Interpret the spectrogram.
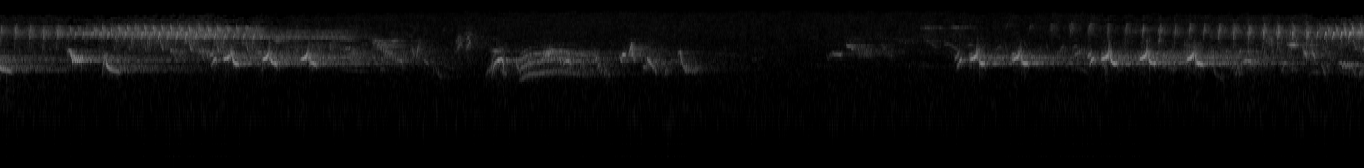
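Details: Rainbow lorikeets kept in an aviary produce piercing buzzy screeches with repeated sharp squeaky notes, a short quiet pause midway, then another loud bout of shrill chatter.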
